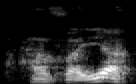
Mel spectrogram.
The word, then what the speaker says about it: Havaya: Elohim, which is the judgment and the strength, and Yud-Kei Vav-Kei, which we pronounce Havaya or Amonai, but the letters are Yud-Kei and Vav-Kei.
